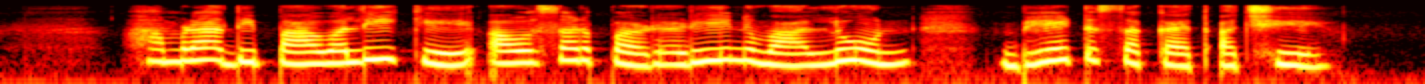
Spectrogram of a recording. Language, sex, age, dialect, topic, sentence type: Maithili, female, 18-24, Southern/Standard, banking, question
